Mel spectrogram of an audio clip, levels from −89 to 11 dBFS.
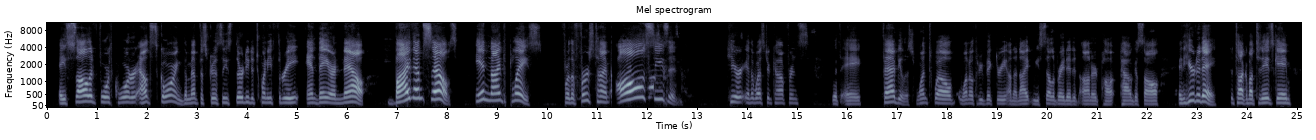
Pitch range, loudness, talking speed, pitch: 150-210 Hz, -31 LUFS, 125 wpm, 175 Hz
